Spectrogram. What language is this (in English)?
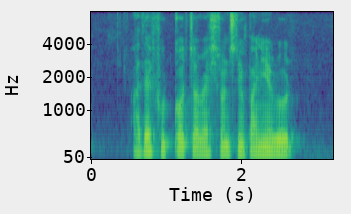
English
